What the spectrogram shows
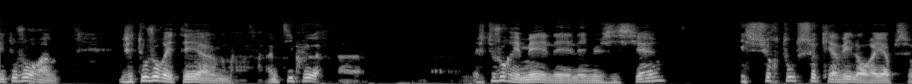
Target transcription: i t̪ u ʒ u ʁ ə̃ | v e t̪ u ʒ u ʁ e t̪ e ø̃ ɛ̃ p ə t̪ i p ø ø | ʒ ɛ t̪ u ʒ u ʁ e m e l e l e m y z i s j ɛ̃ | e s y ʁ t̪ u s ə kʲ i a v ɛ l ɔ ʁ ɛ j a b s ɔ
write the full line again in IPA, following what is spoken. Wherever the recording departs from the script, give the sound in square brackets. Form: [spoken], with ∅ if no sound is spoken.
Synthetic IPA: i t̪ u ʒ u ʁ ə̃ | [ʒ] e t̪ u ʒ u ʁ e t̪ e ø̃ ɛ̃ p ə t̪ i p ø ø | ʒ [e] t̪ u ʒ u ʁ e m e l e l e m y z i s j ɛ̃ | e s y ʁ t̪ u s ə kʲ i a v ɛ l ɔ ʁ ɛ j a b s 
